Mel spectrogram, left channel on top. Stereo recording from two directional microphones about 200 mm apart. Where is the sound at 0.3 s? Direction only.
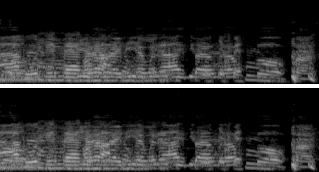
50° right (ahead or behind).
